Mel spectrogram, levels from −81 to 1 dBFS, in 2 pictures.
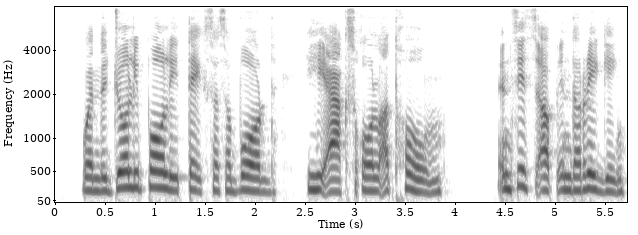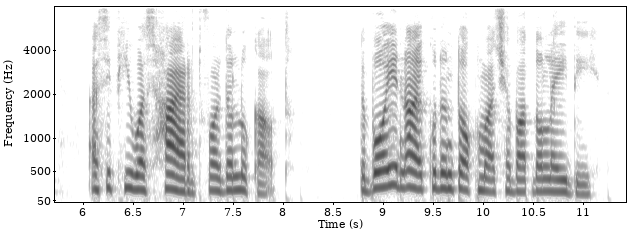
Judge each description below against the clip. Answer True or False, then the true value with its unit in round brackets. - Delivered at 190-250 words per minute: True (195 wpm)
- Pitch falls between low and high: False (205 Hz)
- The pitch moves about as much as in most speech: True (3.1 semitones)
